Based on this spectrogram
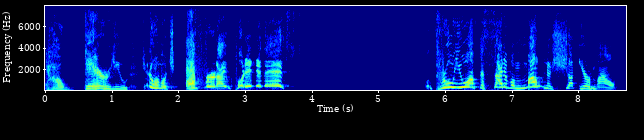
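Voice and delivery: loud, high outraged yelling; acted furious outburst, pitched high; angry. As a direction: roar back in mock outrage. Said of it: "They were angry".

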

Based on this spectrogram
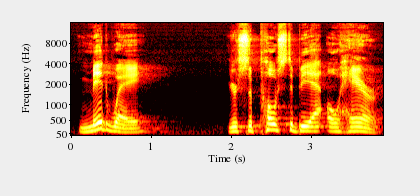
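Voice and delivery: low-pitched, measured disbelief, pausing after "Midway"; retold deadpan realisation. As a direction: let dad's correction land slowly and low. Dad's deadpan reply after long pause.

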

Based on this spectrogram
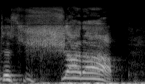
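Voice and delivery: slow, high, loud "Just shut up"; retold angry shout. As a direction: drag it out in mock fury. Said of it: "'Cause I was so angry".

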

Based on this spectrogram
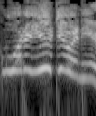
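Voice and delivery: a student bursting with excitement; excited fan shout. Retold or imitated. Fan excited to meet star.

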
